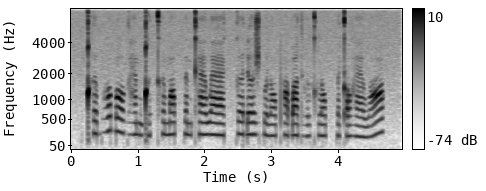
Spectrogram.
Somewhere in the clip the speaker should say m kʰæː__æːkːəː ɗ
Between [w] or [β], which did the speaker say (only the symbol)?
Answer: w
